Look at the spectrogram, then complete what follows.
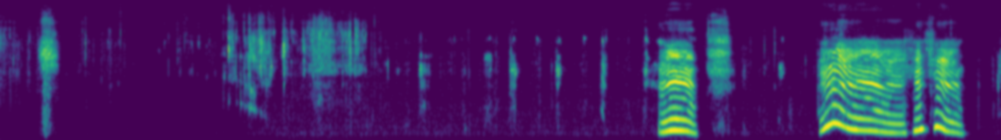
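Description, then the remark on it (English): Chewing of extra-fried chicken sausage dipped in sauce: a sharp bite, a burst of crunchy mastication, then scattered small wet clicks, followed by a few loud voiced hums near the end. “I will go for a bigger chew this time.”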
